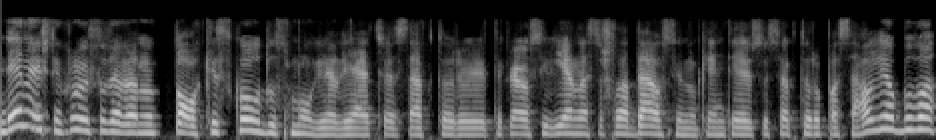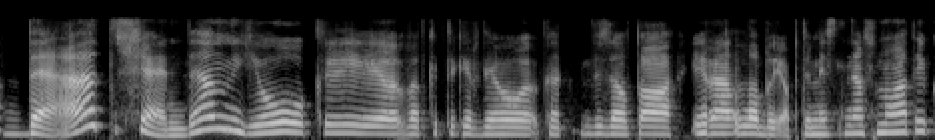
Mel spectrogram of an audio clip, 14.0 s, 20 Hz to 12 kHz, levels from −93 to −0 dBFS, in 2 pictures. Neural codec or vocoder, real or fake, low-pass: codec, 16 kHz, 4 kbps, X-Codec, HuBERT features, trained on general audio; fake; 7.2 kHz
